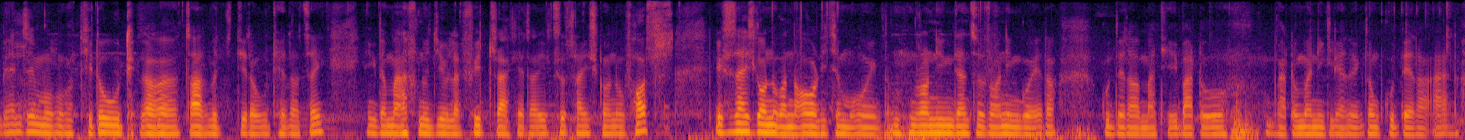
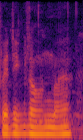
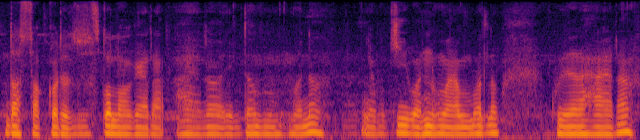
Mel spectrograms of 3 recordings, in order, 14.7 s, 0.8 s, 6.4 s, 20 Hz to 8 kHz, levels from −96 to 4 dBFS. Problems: none marked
